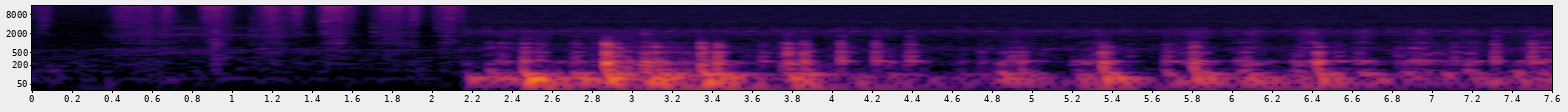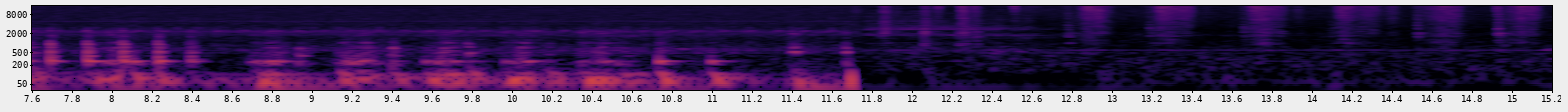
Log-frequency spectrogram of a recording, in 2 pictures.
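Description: A paintbrush working paint onto a flower pot in quick, scratchy strokes, with low rumbling knocks as the pot is held and turned on the table. It starts about two seconds in and stops shortly before the end.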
